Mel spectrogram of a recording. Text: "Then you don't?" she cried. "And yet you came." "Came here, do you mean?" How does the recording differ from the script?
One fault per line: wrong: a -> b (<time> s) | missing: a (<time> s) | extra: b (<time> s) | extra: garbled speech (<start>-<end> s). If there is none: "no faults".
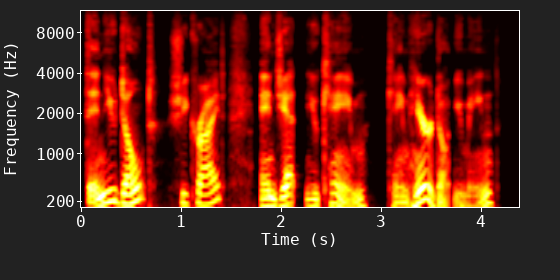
wrong: do -> don't (3.5 s)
